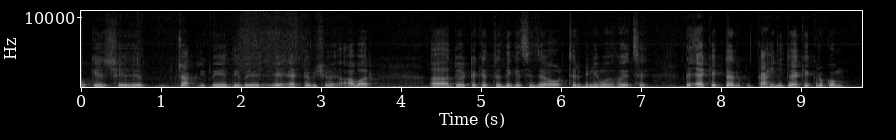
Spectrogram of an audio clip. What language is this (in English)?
Bangla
